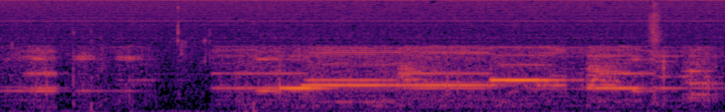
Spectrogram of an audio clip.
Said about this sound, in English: Oh my God. It's parked right outside our apartment. It's coming by. Okay, it's going away. It's driving out. It's leaving. Can you believe that? We never, ever, ever have an ice cream truck.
